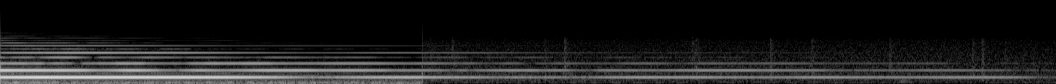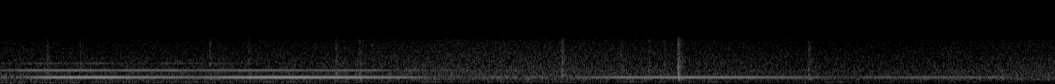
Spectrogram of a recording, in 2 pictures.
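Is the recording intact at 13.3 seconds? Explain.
No. From 4.22 s to the end, the input likely switched to a poorer device, cutting everything above 3.8 kHz, so the music sounds dull and boxy, with faint new background noise.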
